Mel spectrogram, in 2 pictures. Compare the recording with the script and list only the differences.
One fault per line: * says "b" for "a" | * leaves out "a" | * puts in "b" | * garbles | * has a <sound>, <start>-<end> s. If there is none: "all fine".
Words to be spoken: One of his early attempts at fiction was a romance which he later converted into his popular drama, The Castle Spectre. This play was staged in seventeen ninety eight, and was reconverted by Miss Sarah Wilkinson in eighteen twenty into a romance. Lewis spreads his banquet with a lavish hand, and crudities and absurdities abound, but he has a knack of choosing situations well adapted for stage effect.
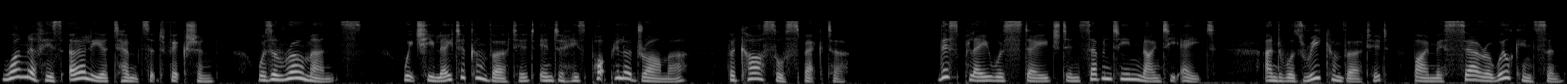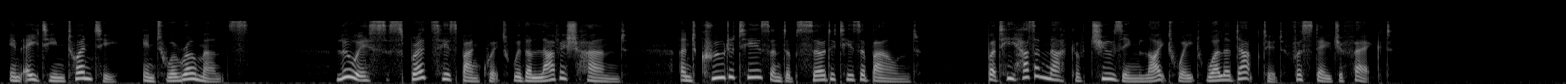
* says "lightweight" for "situations"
